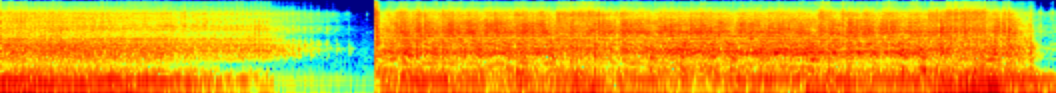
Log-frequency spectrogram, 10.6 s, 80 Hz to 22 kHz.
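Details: Original 1971 Ford Torino stored 25–30 years: long laboured cranking with fuel fed to the carburetor bowl and throttle pumped, then fires into a busy, rough run on 2-stroke-mix priming fuel; slow to start.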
